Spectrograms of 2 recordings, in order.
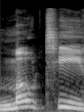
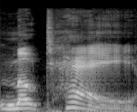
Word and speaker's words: Moti: motiv Vape moti pod I've been kind of pronouncing it motay I like the A on the end but there's no a it's mot now this was sent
